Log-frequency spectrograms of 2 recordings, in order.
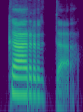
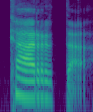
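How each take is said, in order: The two takes are said the same way.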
